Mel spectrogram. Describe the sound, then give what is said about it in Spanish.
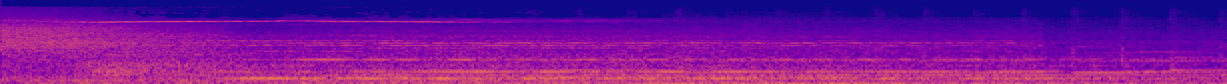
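A metro train pulls away after its doors close, a steady rumble of wheels and carriage with thin, high whining tones running above it. No voices are heard. “Se inicia el cierre de puertas. Comienza un viaje sonoro junto a Metro.”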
